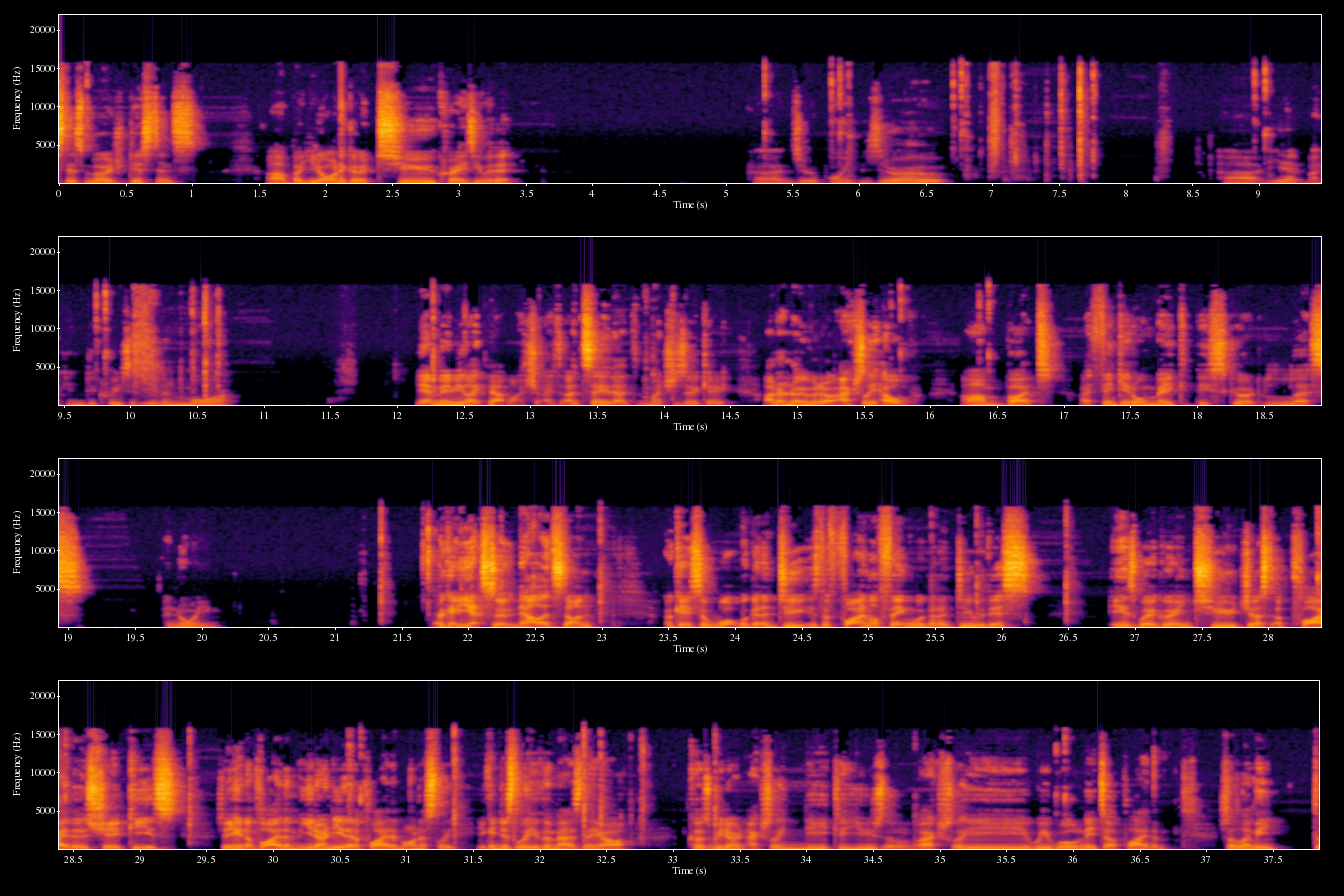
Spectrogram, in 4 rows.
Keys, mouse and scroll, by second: 0.0-5.2 drag, 5.6-8.6 drag, 8.8-11.9 drag, 12.1-13.8 middle drag, 14.0 Tab, 15.6 click, 16.2 click, 21.2-21.8 middle drag, 22.1 shift+middle drag, 22.8-25.3 middle drag, 25.6-26.0 middle drag, 26.4-27.5 middle drag, 28.3 click, 29.2-29.8 middle drag, 30.5 click, 31.2-31.7 middle drag, 32.3 shift+middle drag, 33.1-34.7 middle drag, 35.8 click.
